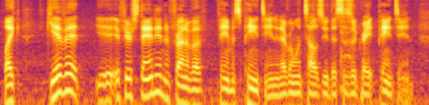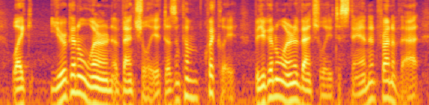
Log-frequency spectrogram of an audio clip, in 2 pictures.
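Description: Low-voiced American man, noisy background. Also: very animated, a little fast. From Chicago, United States. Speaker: author and podcast guest. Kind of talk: casual interview conversation, anecdotes and reflective advice.

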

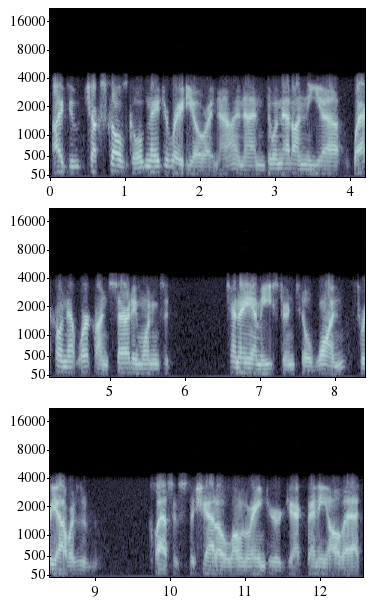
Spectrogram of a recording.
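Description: A man's voice: fairly low pitch, steady tone, normal speed, dry recording. A man chatting conversationally as an interview guest, telling things in an anecdotal way. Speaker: guest, radio show presenter. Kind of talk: casual interview chat. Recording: dull lo-fi call audio.

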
